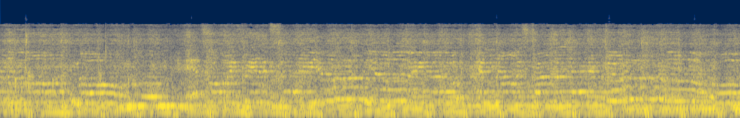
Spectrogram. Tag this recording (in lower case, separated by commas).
music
